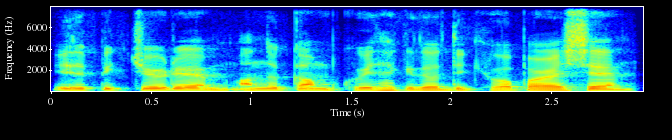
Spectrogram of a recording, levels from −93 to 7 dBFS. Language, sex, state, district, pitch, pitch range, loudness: Nagamese, male, Nagaland, Kohima, 120 Hz, 115-130 Hz, -18 LUFS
